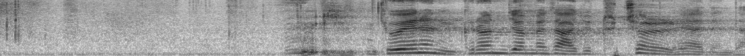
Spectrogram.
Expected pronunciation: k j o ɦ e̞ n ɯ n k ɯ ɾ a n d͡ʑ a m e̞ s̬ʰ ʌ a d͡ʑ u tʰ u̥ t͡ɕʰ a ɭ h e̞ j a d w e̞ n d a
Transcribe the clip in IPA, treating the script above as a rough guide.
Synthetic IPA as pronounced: k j o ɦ e̞ n ɯ n k ɯ ɾ ʌ n d͡ʑ ʌ m e̞ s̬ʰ ʌ a d͡ʑ u tʰ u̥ t͡ɕʰ ʌ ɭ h e̞ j a d w e̞ n d a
